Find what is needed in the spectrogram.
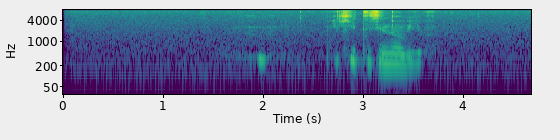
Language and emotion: Russian, neutral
